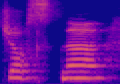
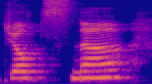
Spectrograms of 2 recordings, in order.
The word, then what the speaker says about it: Josna: to people such as josner i just said your name wrong josna i knew i was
